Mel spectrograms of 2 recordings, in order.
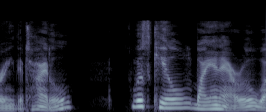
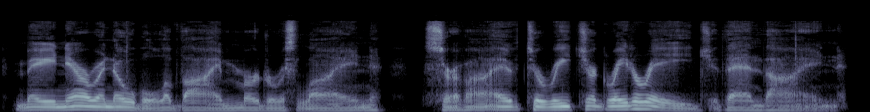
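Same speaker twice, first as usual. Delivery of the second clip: dull, dreadful, terrible-sounding low voice; 5 semitones lower than usual. Narrating a man advancing on the Comte to pronounce a curse, dull yet terrible. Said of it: "pronounced in dull yet terrible accents".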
